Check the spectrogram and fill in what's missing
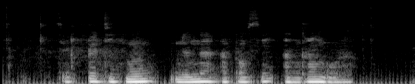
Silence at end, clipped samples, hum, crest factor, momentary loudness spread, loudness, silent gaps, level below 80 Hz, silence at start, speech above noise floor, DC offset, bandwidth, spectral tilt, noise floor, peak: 0.6 s; under 0.1%; none; 12 dB; 14 LU; -13 LUFS; none; -40 dBFS; 0.6 s; 31 dB; under 0.1%; 3.4 kHz; -10 dB/octave; -43 dBFS; -2 dBFS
